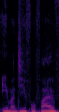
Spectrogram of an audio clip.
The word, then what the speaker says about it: E-Man G45: It's E-Man G45, the G solid, my name, the 45 is silent.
